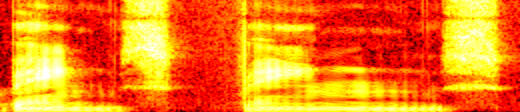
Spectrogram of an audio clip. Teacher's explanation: have S after NG it makes the nasal sound M but it also makes a little G sound but not a hard strong G these are bangs bangs there's a little G but it's not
